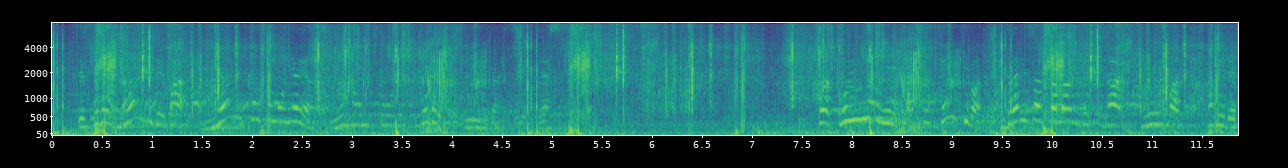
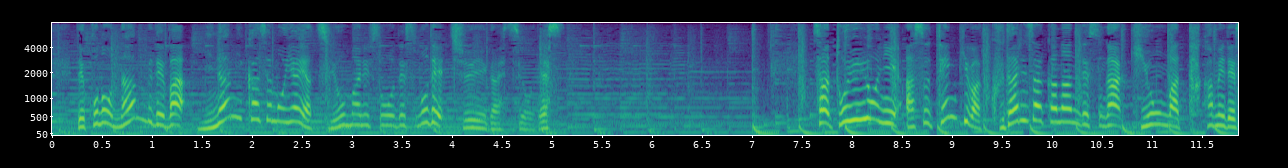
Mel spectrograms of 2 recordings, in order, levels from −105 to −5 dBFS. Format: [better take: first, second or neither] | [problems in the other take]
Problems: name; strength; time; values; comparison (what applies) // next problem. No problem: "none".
second | background sound (Crumpling, crinkling); 2 dB above the speech // room echo; dies away in 2 s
